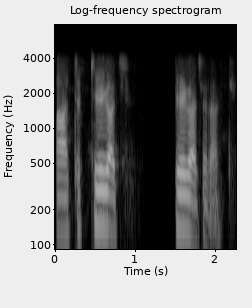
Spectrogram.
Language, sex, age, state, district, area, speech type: Bengali, male, 18-30, West Bengal, Howrah, urban, conversation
